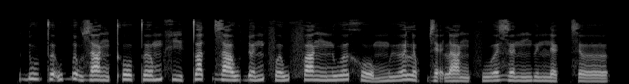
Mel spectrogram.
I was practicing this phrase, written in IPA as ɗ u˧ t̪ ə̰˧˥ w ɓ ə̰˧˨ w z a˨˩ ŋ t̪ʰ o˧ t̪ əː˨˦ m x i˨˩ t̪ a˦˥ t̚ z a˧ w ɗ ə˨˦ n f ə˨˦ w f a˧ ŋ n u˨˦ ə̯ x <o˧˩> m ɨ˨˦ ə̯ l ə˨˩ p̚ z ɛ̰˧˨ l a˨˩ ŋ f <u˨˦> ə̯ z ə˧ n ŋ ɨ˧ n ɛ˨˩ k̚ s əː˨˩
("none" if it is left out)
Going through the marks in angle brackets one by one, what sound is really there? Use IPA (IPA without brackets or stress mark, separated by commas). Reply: o˧˩, u˨˦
